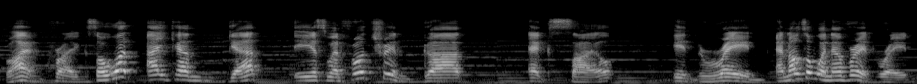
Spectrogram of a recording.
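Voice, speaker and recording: Female streamer: lowish voice, lively swings, giggly casual reactions, game music behind. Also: takes it slowly. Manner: expressive, giggly, slangy. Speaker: gaming streamer. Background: video game music.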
